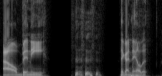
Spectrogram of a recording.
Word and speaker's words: Albany: Charles Albany in Georgia, pronounced Albany.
